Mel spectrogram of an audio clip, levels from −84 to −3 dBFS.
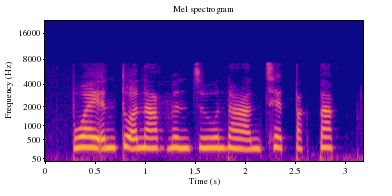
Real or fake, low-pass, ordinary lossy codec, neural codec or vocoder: fake; 7.2 kHz; AAC, 64 kbps; codec, 16 kHz, 1 kbps, X-Codec, WavLM features, trained on Multilingual LibriSpeech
